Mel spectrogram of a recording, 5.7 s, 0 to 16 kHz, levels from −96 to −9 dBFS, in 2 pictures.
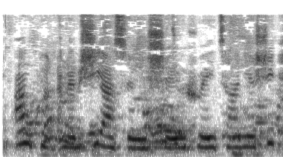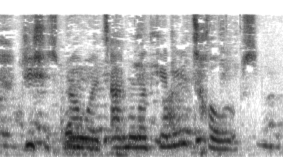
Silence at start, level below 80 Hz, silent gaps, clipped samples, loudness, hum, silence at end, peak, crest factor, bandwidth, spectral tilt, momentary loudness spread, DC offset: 0.05 s; -48 dBFS; none; under 0.1%; -22 LUFS; none; 0.05 s; -6 dBFS; 18 dB; 12 kHz; -2.5 dB/octave; 6 LU; under 0.1%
